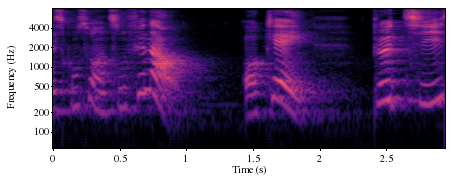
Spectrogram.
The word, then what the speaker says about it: petit: Petit se escreve com T no final, mas a gente vai falar petit, não vou pronunciar o T.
